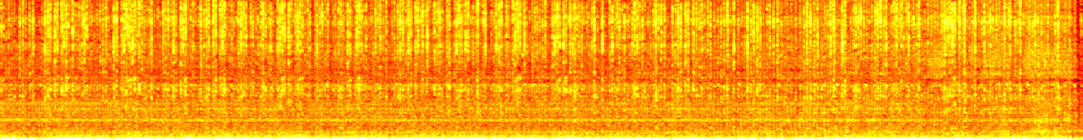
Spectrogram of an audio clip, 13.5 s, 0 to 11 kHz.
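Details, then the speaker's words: 1949 Buick straight-eight, first start in years using distributor cap and rotor from a 1950 Buick parts car, idling on the last of the gas in the can: deep, smooth, even rumble with no misses or knocks; runs really good. "I just had a little bit in the can. So we'll let the engine cool down. It's running really good though."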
